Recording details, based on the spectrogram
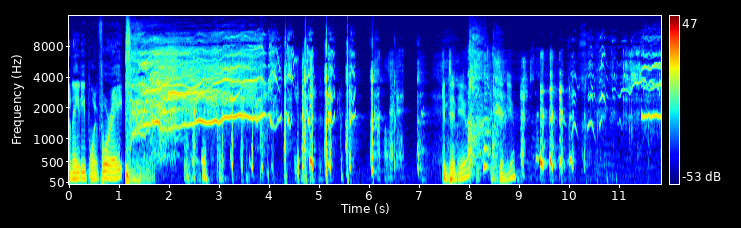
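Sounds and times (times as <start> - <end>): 
speech: 0.0 - 1.3, 2.6 - 3.6, 7.5 - 9.1
laughter: 1.2 - 5.6, 7.6 - 11.8
man screeching high-pitched: 1.2 - 6.6, 10.7 - 11.8.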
